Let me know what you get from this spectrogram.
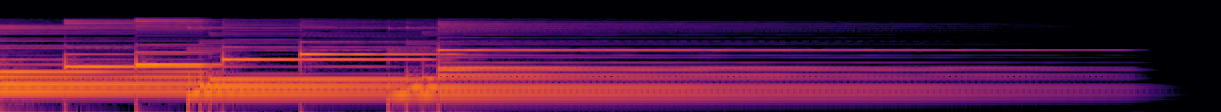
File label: Mood Time Pass; house m.d.; nds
